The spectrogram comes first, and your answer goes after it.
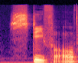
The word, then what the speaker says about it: Stifel: You always pronounce the second letter. Okay. I know that because Ziemann, Z-I-E, pronounce the second letter. Oh, there you go. I-E, so it would be Stiefel.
